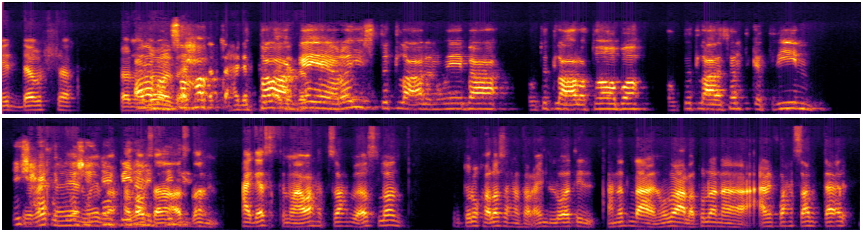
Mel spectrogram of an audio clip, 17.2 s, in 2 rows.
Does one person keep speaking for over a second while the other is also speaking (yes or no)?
yes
